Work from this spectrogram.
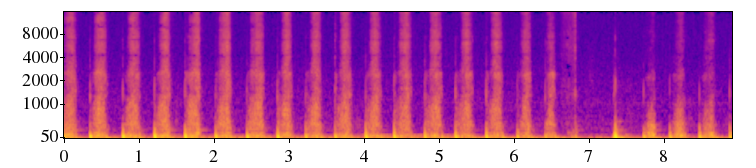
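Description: A green colored pencil rubs dense shading strokes across flat cream drawing paper in a wire-bound spiral sketchbook. About twenty short, scratchy strokes repeat in a fairly steady back-and-forth rhythm, with a brief pause near the end before the strokes resume.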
